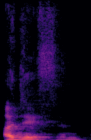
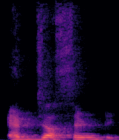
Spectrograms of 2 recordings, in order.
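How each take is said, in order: First: Adjacent as "a-jay-sn't", silent d; correct pronunciation. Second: Adjacent as "ad-ja-sent", d sounded; wrong pronunciation. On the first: Teacher giving the rule's result, correct pronunciation. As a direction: drop the d in adjacent. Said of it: "इसको बोल दिया जाएगा". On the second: Teacher showing the error to forget, wrong pronunciation. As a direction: say adjacent letter by letter with a hard d. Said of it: "डी का pronunciation एकदम भूल". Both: Shown as a demonstration.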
